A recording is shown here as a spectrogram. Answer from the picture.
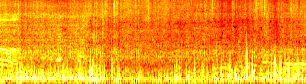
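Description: Small motor vehicle's engine running steadily as it drives along a farm track, with a slight drop in level about halfway through.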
